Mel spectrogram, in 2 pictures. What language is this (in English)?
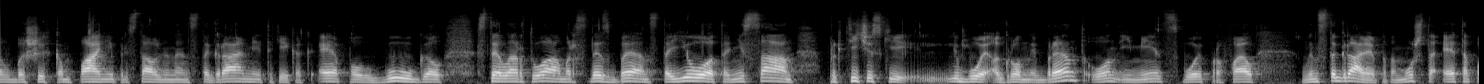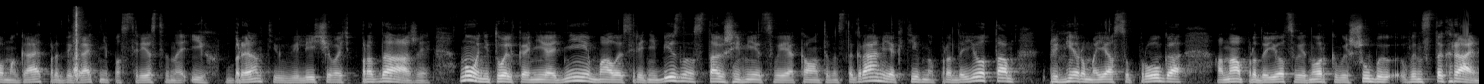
Russian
